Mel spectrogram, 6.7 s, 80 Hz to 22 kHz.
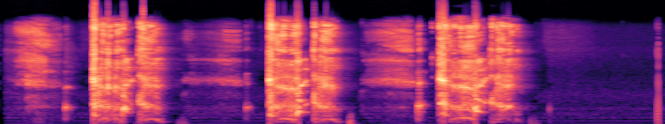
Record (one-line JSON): {"three_cough_length": "6.7 s", "three_cough_amplitude": 32768, "three_cough_signal_mean_std_ratio": 0.45, "survey_phase": "beta (2021-08-13 to 2022-03-07)", "age": "45-64", "gender": "Female", "wearing_mask": "No", "symptom_cough_any": true, "symptom_runny_or_blocked_nose": true, "symptom_diarrhoea": true, "symptom_fatigue": true, "symptom_headache": true, "symptom_change_to_sense_of_smell_or_taste": true, "symptom_onset": "4 days", "smoker_status": "Ex-smoker", "respiratory_condition_asthma": false, "respiratory_condition_other": false, "recruitment_source": "Test and Trace", "submission_delay": "2 days", "covid_test_result": "Positive", "covid_test_method": "RT-qPCR", "covid_ct_value": 16.6, "covid_ct_gene": "ORF1ab gene", "covid_ct_mean": 17.7, "covid_viral_load": "1500000 copies/ml", "covid_viral_load_category": "High viral load (>1M copies/ml)"}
